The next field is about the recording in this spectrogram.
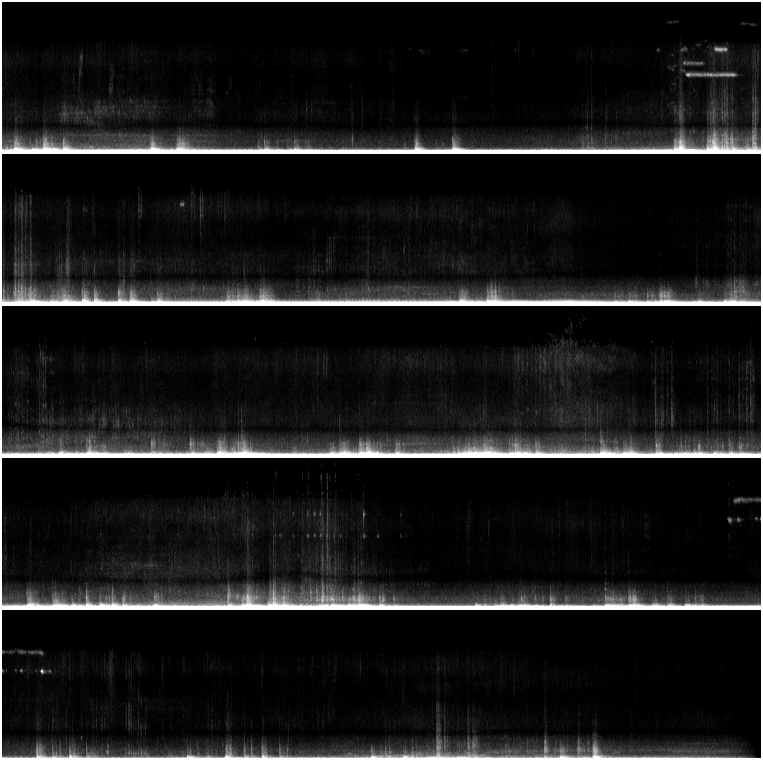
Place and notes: Severodvinsk, Russia - railway crossing
Railway crossing.
Железнодорожный переезд на проспекте Морском.
Severodvinsk, Arkhangelsk Oblast, Russia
